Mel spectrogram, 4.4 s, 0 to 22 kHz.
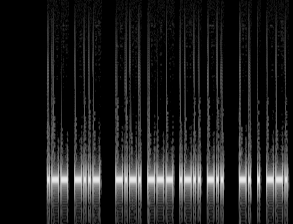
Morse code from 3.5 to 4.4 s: NEG

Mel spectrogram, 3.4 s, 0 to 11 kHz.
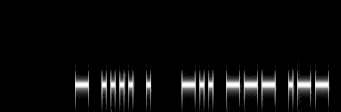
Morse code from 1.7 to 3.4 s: DOW

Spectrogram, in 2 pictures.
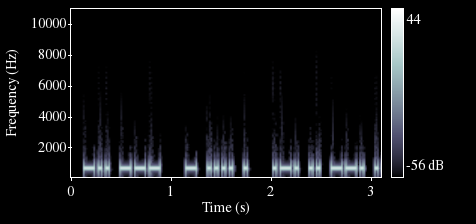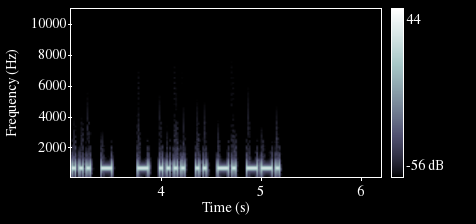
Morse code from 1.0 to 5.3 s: THE RIGHT THING

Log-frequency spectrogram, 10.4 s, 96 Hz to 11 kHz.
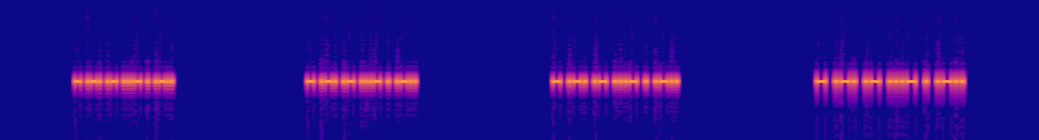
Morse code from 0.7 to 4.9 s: TRAVEL TRAVEL

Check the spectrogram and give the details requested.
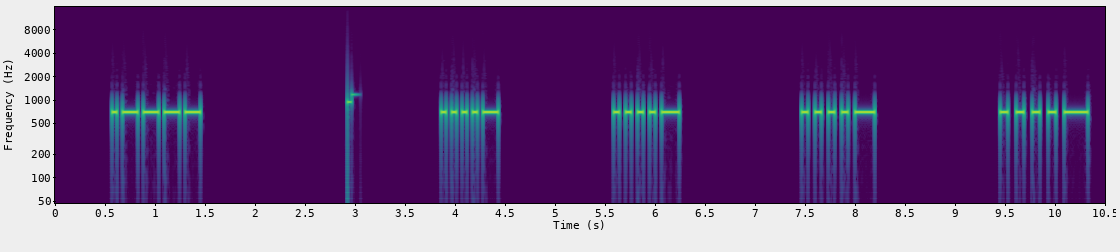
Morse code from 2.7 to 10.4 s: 4444

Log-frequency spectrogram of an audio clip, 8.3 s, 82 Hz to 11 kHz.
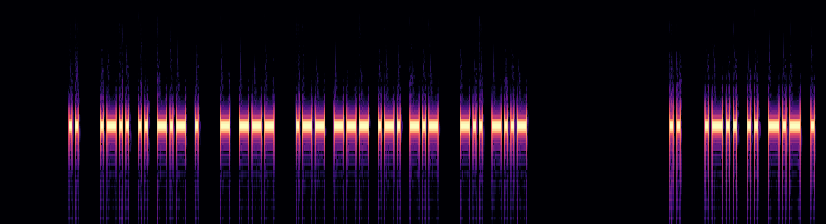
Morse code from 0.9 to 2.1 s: LIKE

